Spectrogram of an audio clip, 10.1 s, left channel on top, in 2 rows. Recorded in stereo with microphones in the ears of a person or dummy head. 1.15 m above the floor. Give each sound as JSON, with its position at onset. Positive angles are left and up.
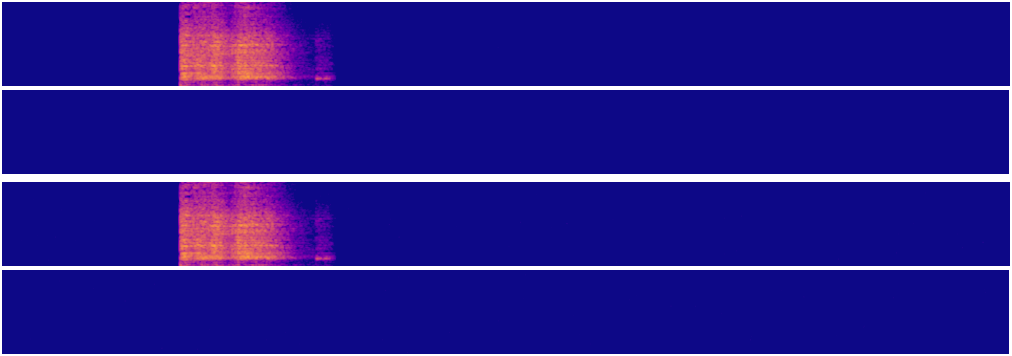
{"t": 0.9, "sound": "dishes clattering", "side_deg": 10}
